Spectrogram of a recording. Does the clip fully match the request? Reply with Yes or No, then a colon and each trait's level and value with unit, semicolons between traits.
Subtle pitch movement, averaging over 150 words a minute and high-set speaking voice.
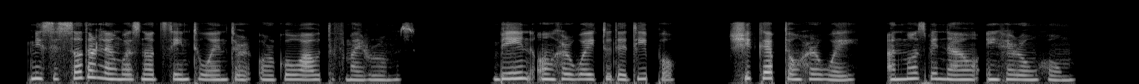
Yes: narrow, 2.3 semitones; average, 175 wpm; high, 230 Hz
